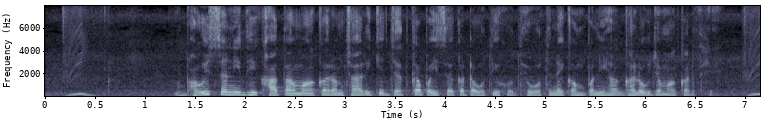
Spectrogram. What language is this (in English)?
Chhattisgarhi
